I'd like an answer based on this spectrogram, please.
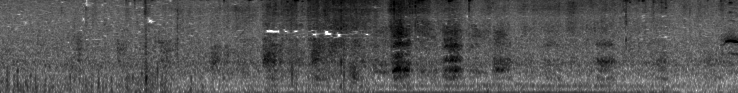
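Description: German Shepherd dog panting close by as it runs up, a quick run of short breaths about two to four seconds in, loudest at about three seconds.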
